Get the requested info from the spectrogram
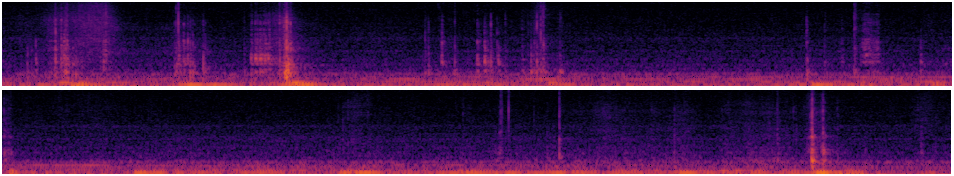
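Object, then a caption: Cardboard tea box. Fingertips and nails tap the top and sides of a hollow, printed cardboard tea box resting on a cutting mat. Soft, dull, low thuds mix with brief, bright, crisp clicks from the nails. Each tap dies away almost at once against a quiet background.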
